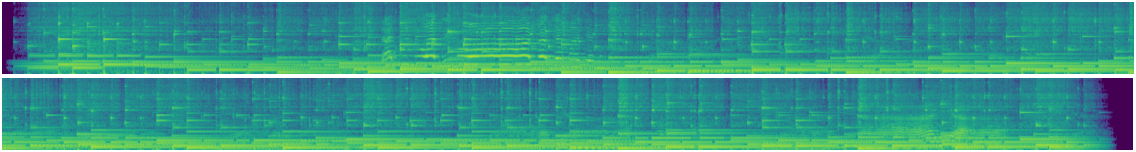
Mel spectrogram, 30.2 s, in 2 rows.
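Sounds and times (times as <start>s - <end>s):
mbira: 0.2s - 29.9s.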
